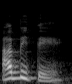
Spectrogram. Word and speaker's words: habité: And this word over here is going to be pronounced as horloge. This one is hier. This one is habité.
